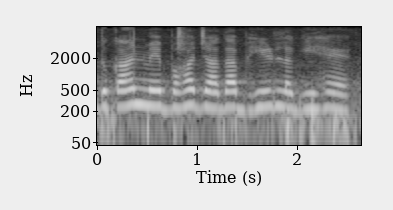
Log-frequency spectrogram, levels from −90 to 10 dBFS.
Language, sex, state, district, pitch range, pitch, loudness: Hindi, female, Uttar Pradesh, Lucknow, 225-245 Hz, 235 Hz, -14 LUFS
